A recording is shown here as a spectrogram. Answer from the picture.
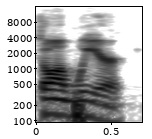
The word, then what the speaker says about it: Weir: Is it Dawn Weir or is it Dawn Weir? – Dawn Weir, like Bob Weir with the Grateful Dead, okay.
